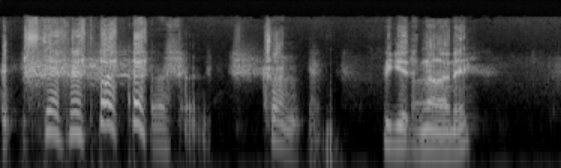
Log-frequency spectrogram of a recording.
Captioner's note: both laugh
